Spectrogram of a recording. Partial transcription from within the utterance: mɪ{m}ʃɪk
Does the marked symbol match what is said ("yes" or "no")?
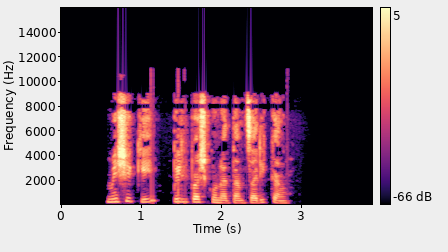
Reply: no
